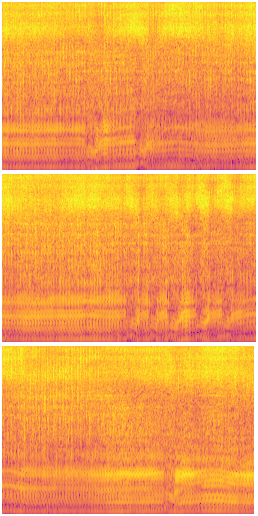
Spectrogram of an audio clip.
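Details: Side-mounted two-stroke brush cutter, factory carburetor mixture screw too loose, as on new engines: high buzz that sags and wavers each time it's revved; rich mixture, fuel-hungry and weak under load.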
